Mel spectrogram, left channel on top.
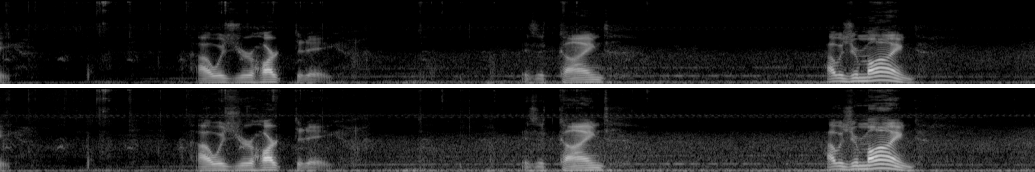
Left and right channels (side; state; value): left; quieter; 3.4 dB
